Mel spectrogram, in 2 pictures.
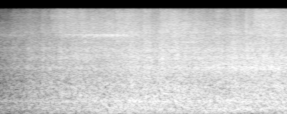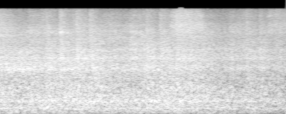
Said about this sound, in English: The subway, while brutally efficient, is also brutally noisy.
